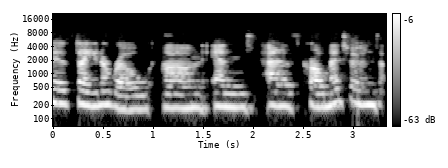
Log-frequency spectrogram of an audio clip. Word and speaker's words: Rheault: say this which is my last name is pronounced row just like r w even though you would never know that from the way that it's spelled um so for those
